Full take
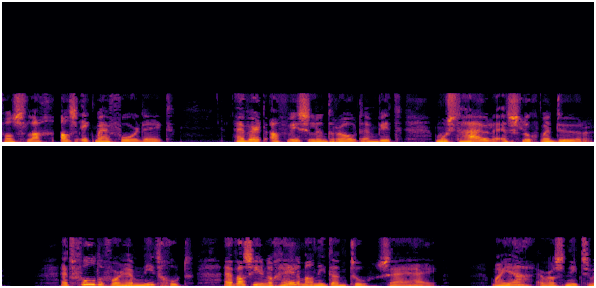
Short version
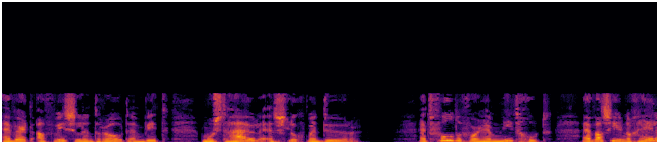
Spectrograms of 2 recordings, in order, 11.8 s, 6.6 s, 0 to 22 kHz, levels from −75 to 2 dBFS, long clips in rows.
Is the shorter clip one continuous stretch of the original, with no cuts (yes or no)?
yes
